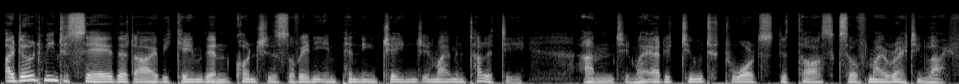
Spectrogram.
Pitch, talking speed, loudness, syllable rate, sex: 110 Hz, 175 wpm, -19 LUFS, 4.9 syllables/s, male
